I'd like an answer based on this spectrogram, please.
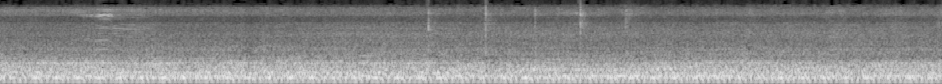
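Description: A train standing at a station platform keeps running, giving a steady, loud, even mechanical drone.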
